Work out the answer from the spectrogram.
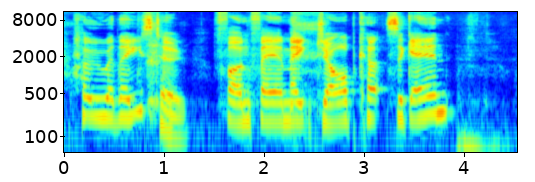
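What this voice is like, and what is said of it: Convincing put-on American Southern accent. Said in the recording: “unbelievably good southern accent you're doing ... This is what people in South Carolina sound like.”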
